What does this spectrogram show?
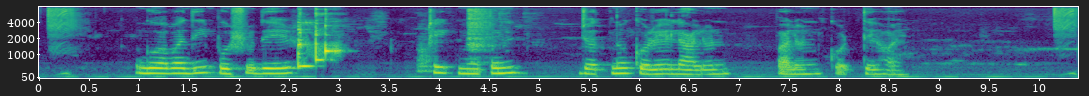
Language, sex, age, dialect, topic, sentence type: Bengali, female, <18, Standard Colloquial, agriculture, statement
